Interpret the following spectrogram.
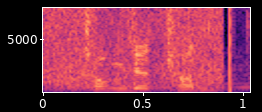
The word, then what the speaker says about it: Cheonggyecheon: Young, can you pronounce Cheonggyecheon? Cheonggyecheon.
